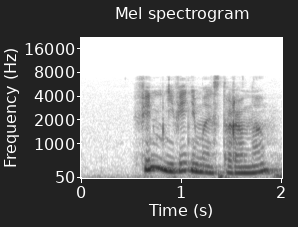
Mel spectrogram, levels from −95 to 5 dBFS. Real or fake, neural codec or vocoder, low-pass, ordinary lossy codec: real; none; 7.2 kHz; MP3, 64 kbps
